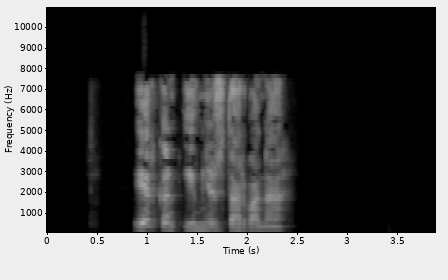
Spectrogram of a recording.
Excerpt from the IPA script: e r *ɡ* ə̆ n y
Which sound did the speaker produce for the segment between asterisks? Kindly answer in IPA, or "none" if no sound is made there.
k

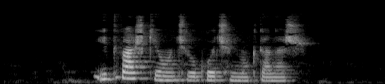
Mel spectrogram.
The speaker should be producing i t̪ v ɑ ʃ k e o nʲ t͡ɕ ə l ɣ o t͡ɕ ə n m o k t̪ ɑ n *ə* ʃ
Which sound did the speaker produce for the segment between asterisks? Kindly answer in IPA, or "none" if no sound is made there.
ɑ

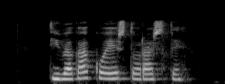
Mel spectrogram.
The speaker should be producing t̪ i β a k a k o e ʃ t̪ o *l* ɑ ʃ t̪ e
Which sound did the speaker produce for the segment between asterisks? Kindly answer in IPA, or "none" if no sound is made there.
ɾ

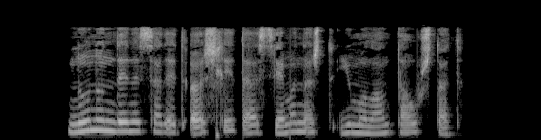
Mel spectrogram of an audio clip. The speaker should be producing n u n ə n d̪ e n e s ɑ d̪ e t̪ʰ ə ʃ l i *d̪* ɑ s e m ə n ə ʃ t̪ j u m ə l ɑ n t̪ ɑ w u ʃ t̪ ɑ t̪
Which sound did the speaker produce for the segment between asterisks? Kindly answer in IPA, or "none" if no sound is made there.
d̪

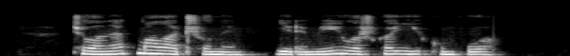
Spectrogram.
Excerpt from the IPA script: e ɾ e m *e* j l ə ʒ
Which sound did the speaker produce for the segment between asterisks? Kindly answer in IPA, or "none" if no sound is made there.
e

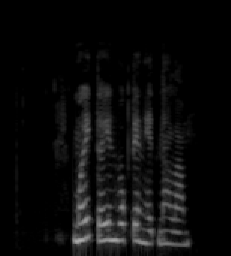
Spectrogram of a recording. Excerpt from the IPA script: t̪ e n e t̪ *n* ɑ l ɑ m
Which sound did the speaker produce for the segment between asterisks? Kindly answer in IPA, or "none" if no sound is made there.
n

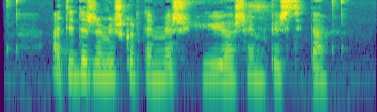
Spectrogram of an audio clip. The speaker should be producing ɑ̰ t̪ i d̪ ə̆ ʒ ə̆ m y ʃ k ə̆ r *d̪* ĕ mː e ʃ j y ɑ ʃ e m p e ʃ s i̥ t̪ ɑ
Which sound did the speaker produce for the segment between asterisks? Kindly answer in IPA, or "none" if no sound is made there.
t̪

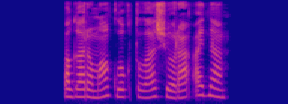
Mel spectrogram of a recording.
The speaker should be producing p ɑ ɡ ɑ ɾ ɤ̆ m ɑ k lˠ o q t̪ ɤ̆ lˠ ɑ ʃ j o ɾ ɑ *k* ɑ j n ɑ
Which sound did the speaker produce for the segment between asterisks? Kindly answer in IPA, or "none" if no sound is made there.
ʔ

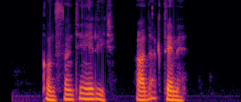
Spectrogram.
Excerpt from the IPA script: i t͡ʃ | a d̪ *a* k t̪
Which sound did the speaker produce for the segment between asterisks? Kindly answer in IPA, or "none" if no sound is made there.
a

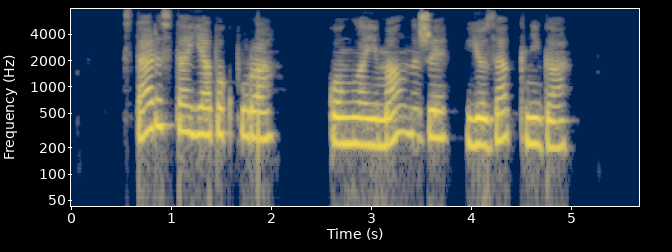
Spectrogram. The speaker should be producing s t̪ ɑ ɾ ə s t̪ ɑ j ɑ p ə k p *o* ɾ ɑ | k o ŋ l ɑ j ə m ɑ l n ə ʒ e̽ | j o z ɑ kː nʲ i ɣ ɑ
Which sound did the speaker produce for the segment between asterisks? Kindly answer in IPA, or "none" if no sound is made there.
u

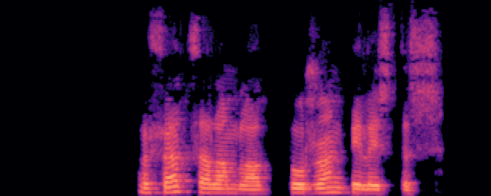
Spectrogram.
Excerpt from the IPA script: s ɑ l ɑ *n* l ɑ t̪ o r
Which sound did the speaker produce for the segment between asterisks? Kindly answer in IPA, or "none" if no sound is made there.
m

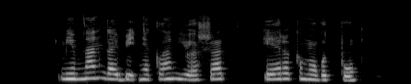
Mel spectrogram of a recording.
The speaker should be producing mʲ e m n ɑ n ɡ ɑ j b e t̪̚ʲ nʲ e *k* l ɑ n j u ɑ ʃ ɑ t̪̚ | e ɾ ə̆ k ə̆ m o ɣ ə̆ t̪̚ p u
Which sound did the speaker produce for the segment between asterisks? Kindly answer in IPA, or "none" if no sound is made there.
k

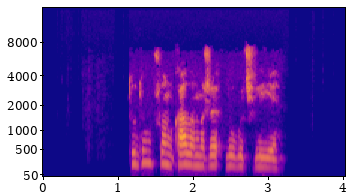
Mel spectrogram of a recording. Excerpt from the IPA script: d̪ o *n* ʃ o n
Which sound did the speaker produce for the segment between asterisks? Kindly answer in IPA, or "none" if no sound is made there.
n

